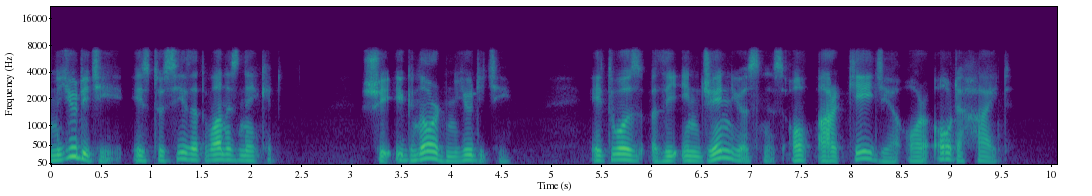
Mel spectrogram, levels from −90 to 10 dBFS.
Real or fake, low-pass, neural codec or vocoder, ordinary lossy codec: fake; 7.2 kHz; codec, 16 kHz, about 1 kbps, DyCAST, with the encoder's durations; Opus, 24 kbps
